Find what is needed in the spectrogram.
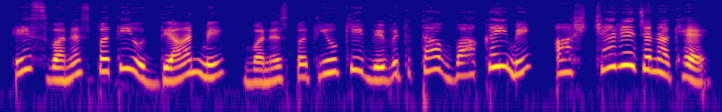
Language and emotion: Hindi, surprised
